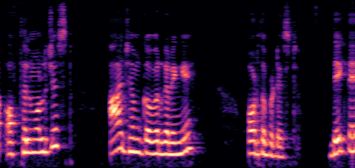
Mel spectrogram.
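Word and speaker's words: orthopaedist: spelling है इसकी ओ आर टी एच ओ पी ए ई डी आई एस टी ऑर्थोपेडिस्ट आर का pronunciation नहीं होता वैसे इसके अंदर इसका प्रोन्सिएशन होता है ऑर्थोपेडिस्ट ये एक डॉक्टर है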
